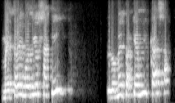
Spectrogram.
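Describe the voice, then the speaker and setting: A preacher giving a lively sermon, full of conversational asides, jokes and rhetorical questions to the congregation. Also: high voice, fast talker, muffled recording.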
